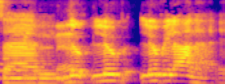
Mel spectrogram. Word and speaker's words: Ljubljana: It's Ljubljana is the capital of Slovenia.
